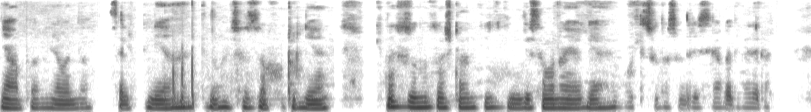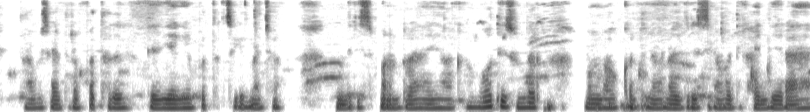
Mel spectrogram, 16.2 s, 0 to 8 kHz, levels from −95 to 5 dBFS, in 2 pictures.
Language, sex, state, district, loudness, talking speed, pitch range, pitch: Hindi, male, Bihar, Jahanabad, -29 LUFS, 150 wpm, 115-135 Hz, 120 Hz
